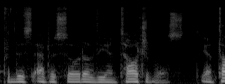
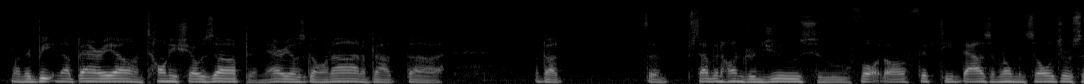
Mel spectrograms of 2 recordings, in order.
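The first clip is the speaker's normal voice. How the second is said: ordinary talk, nothing marked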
